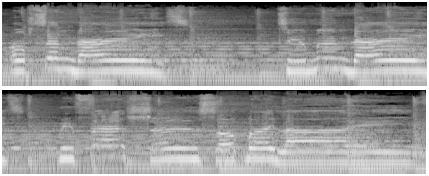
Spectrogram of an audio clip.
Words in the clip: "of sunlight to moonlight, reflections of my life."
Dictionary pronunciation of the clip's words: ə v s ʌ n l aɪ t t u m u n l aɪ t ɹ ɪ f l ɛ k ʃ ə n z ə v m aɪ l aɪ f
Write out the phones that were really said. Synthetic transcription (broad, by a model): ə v s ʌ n aɪ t t u m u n aɪ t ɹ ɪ f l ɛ k ʃ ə n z ə v m aɪ l aɪ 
